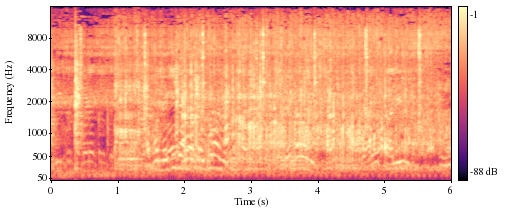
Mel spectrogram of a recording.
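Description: Indistinct voices, with the metal hand pump's handle clacking about once a second as it is worked.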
